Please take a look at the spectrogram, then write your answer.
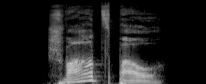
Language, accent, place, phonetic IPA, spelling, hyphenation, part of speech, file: German, Germany, Berlin, [ˈʃvaʁt͡sˌbaʊ̯], Schwarzbau, Schwarz‧bau, noun, De-Schwarzbau.ogg
- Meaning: Illegally constructed building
